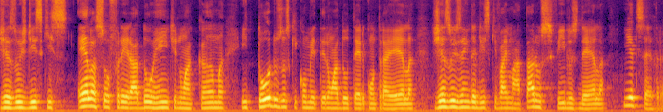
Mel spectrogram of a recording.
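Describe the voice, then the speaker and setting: This man's voice is fairly high in pitch yet has a dark, mellow tone. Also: fairly even intonation, moderate pace. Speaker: Sunday school teacher. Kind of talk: Bible lesson.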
